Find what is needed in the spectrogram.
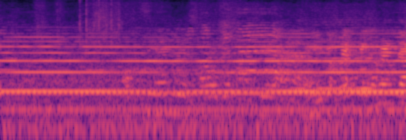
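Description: Conch shells (shankha) blown in one long, steady note that wavers slightly, over crowd voices.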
